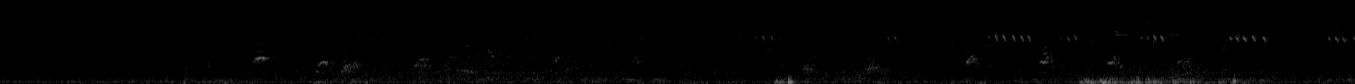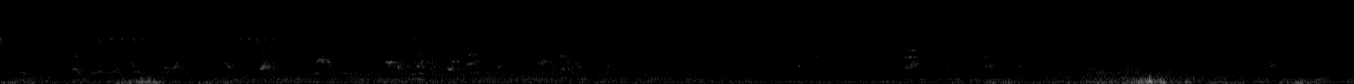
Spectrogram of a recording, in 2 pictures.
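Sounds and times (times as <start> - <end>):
bird trilled chirps: 9.6 - 13.8.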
